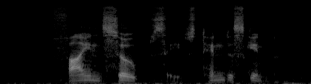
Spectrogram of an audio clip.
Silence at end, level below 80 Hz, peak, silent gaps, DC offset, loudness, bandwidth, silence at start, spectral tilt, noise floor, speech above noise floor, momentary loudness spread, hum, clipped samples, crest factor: 0.1 s; -72 dBFS; -20 dBFS; none; under 0.1%; -40 LUFS; 16.5 kHz; 0.5 s; -1.5 dB/octave; -69 dBFS; 27 dB; 10 LU; none; under 0.1%; 22 dB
